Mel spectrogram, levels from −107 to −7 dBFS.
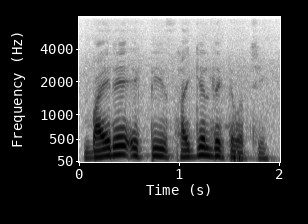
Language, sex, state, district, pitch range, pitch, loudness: Bengali, male, West Bengal, Alipurduar, 115-155 Hz, 140 Hz, -12 LUFS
